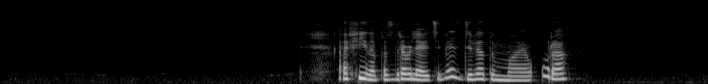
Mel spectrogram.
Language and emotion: Russian, positive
